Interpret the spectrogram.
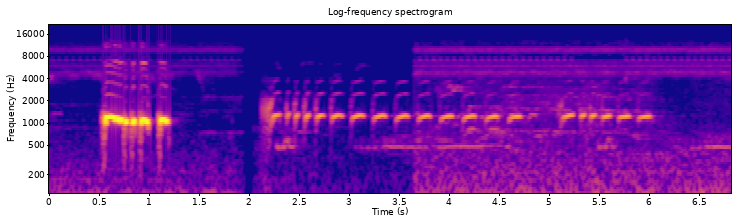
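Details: Local zebra dove singing, meant to prompt other zebra doves to sing: one loud phrase of four quick rolling coos, then a long series of softer clipped coos over a steady low droning hum.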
